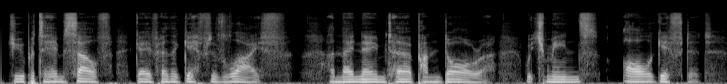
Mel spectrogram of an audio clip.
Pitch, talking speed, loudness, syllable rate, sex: 115 Hz, 140 wpm, -18 LUFS, 4.1 syllables/s, male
